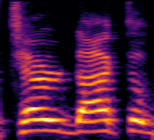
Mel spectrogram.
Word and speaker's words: pterodactyl: So, why can't you hear a pterodactyl go to the bathroom? Go for it. Because the P is silent.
